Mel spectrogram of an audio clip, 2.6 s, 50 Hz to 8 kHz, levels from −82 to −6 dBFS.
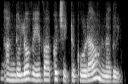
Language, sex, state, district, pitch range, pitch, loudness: Telugu, female, Telangana, Hyderabad, 180-220 Hz, 195 Hz, -15 LUFS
